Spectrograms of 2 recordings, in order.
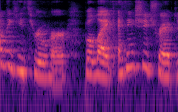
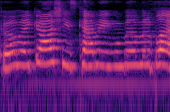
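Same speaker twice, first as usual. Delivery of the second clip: panicked daughter; 6 semitones higher than usual. Retold or imitated. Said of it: "She's like".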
